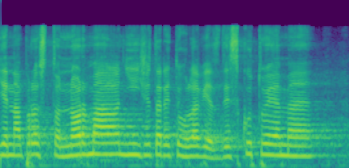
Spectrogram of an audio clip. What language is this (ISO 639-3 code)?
ces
